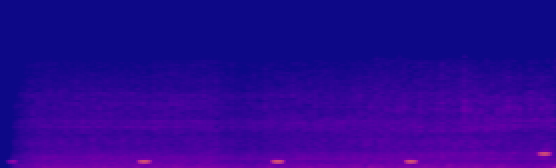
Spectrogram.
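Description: Four short electronic beeps, all at one pitch and evenly spaced a second apart, over a steady hiss: a countdown-style tone sequence at the start of a video intro.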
